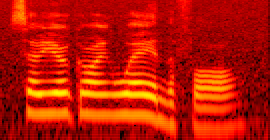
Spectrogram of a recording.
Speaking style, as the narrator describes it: said Miss Lavendar wistfully

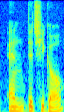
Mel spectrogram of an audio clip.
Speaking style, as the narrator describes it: asked

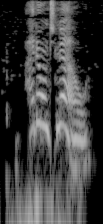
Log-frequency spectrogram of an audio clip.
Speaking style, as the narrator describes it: she faltered

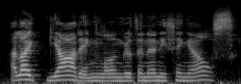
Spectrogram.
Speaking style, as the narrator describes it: said Grandcourt

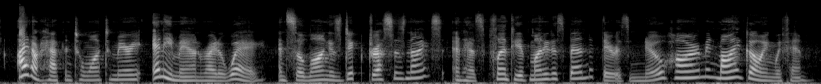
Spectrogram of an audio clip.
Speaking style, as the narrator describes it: Lena answered curtly

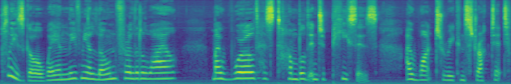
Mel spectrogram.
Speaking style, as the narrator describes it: pleaded Anne

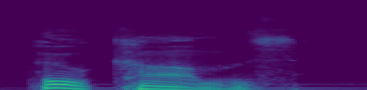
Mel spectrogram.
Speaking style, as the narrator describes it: a hoarse bass cry that rang and boomed between walls of rock

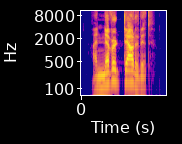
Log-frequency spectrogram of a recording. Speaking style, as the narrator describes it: said Mr

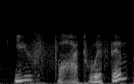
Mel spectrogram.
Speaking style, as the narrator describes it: she exclaimed

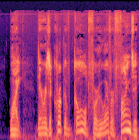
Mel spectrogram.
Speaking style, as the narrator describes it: they cried, so eager were they for the gold

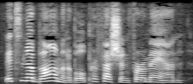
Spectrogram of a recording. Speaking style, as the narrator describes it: cried Anne rather sharply, afraid that Gilbert might blunder on the truth if he kept on in this strain

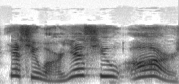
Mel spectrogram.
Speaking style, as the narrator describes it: she cried, turning away her face that he might not see her brimming eyes

